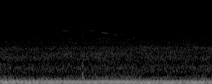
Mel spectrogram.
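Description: A steady low mechanical hum, like an engine or motor running at a constant speed, unchanging throughout.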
